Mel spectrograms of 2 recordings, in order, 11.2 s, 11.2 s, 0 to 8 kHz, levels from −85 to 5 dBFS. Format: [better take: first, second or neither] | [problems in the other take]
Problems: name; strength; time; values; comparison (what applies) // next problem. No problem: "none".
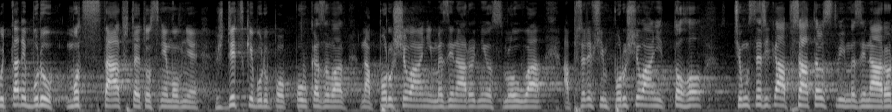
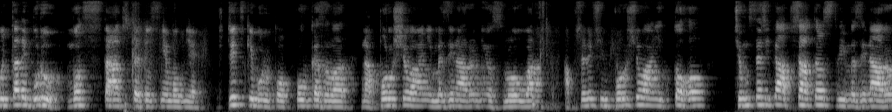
first | noise reduction (neural mask model DeepFilterNet 3)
